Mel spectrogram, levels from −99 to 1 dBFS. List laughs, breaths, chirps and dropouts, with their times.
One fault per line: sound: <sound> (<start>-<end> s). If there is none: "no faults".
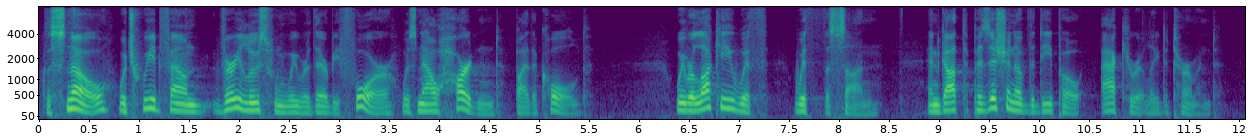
no faults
